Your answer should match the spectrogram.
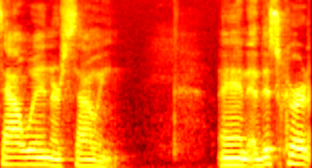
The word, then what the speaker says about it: Samhain: Now it's spelled S A M H A I N like Samhain but it's actually pronounced sow-ween.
